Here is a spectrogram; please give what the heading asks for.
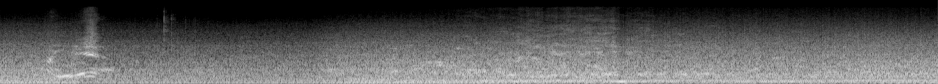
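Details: Square body Suburban big-block V8 after accessory belt replacement, sat about two weeks: smooth even idle, steady low rumble, no belt chirp or squeal; healthy.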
